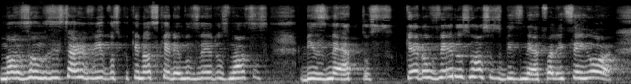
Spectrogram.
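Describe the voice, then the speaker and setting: A woman speaks at a high pitch and a moderate pace. Her intonation is fairly even and her loudness stays very even. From southern Brazil. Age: 60s. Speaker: pastor. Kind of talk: sermon.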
